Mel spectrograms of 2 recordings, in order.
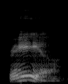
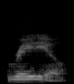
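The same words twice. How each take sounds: First: It is said with startled, alarmed emotion. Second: It is said calmly and flatly, without alarm. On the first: The speaker calls it right. "you say it like that" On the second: The speaker calls it wrong. "you wouldn't talk like that in real life"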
